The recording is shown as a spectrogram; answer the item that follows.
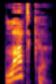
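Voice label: "latke", British English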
